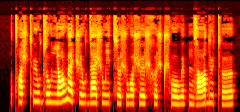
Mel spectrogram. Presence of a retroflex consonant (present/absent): absent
